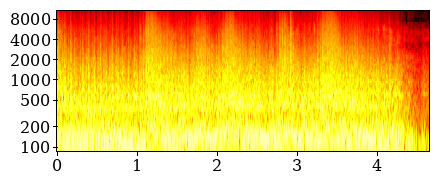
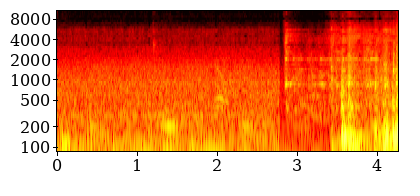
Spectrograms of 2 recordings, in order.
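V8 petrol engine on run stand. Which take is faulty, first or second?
first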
